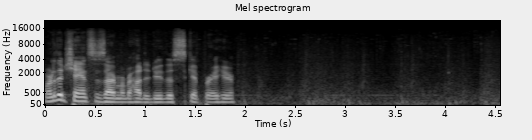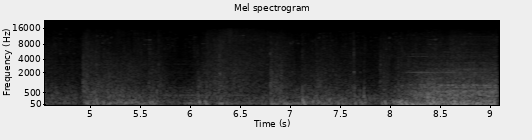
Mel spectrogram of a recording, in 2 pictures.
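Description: Hooves thud steadily on snow and stone.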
